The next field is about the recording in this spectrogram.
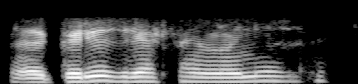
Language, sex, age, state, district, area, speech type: Kashmiri, male, 18-30, Jammu and Kashmir, Kupwara, urban, conversation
